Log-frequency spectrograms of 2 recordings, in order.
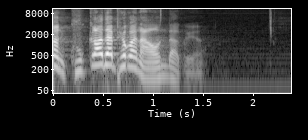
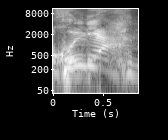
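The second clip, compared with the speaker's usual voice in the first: slow, exaggerated heave on the name; hulking giant; slower than usual. Pastor showing how huge the giant's fist is, hammed-up bigness. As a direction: stretch the word out to giant size.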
